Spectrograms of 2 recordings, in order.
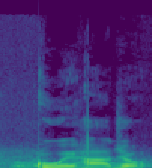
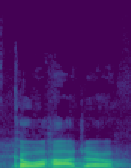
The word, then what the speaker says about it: Kuihajo: It's Kuihajo. Oh, I like a better way to say it. But people say Kohajo, but Kui.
